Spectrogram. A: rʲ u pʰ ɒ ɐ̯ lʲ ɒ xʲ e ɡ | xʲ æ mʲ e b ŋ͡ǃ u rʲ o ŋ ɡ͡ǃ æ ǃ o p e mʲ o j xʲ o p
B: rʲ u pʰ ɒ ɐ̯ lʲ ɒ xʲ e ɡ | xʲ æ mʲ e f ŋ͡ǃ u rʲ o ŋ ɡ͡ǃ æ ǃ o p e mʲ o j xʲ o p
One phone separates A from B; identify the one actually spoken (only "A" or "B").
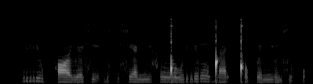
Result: B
